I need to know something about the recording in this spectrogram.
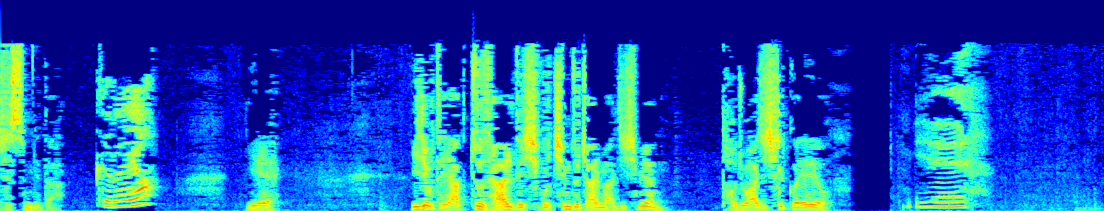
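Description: A young boy speaks softly.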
